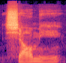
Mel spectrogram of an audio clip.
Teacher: So we got two third tones. So what happens when you have two third tones is the first part of the word changes to a second tone. It's just a rising tone.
